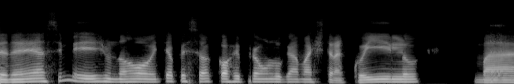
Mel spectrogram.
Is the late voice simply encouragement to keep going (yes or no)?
yes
